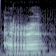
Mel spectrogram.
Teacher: र चा उच्चार करत असतानी जिभेचा मूर्घेला स्पर्श होतोय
